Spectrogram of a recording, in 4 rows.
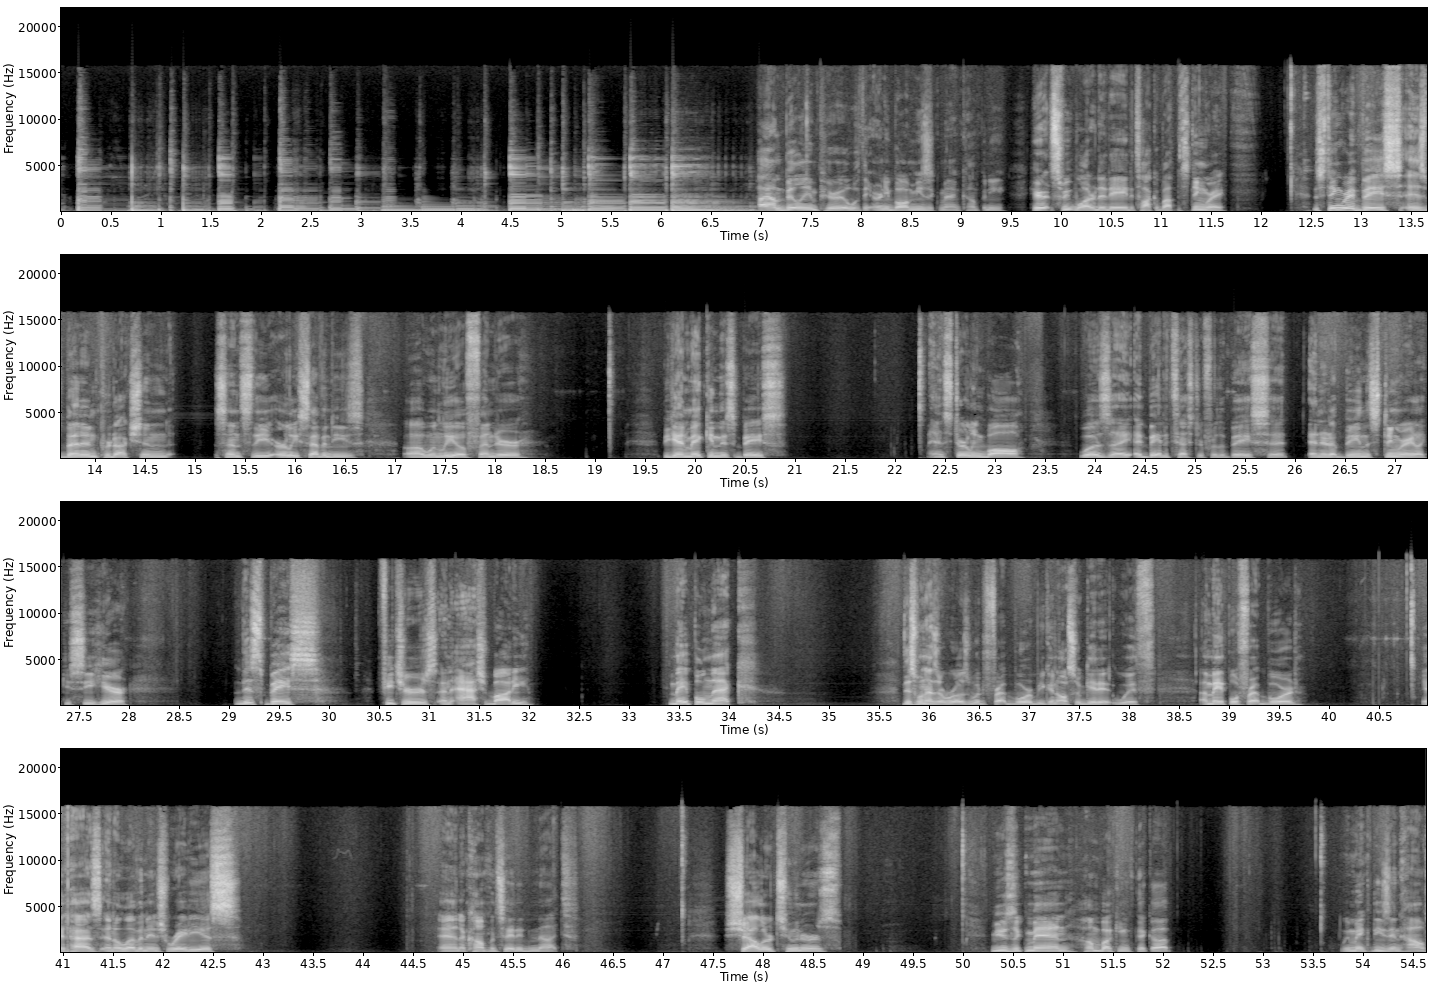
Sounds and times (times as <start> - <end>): Speech: 7.0 - 11.7, 12.5 - 18.4, 19.7 - 21.0, 22.2 - 28.0, 29.0 - 32.1, 33.4 - 34.3, 35.7 - 39.8, 40.8 - 42.8, 44.7 - 46.2, 47.6 - 48.9, 50.3 - 52.1, 53.6 - 54.6.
